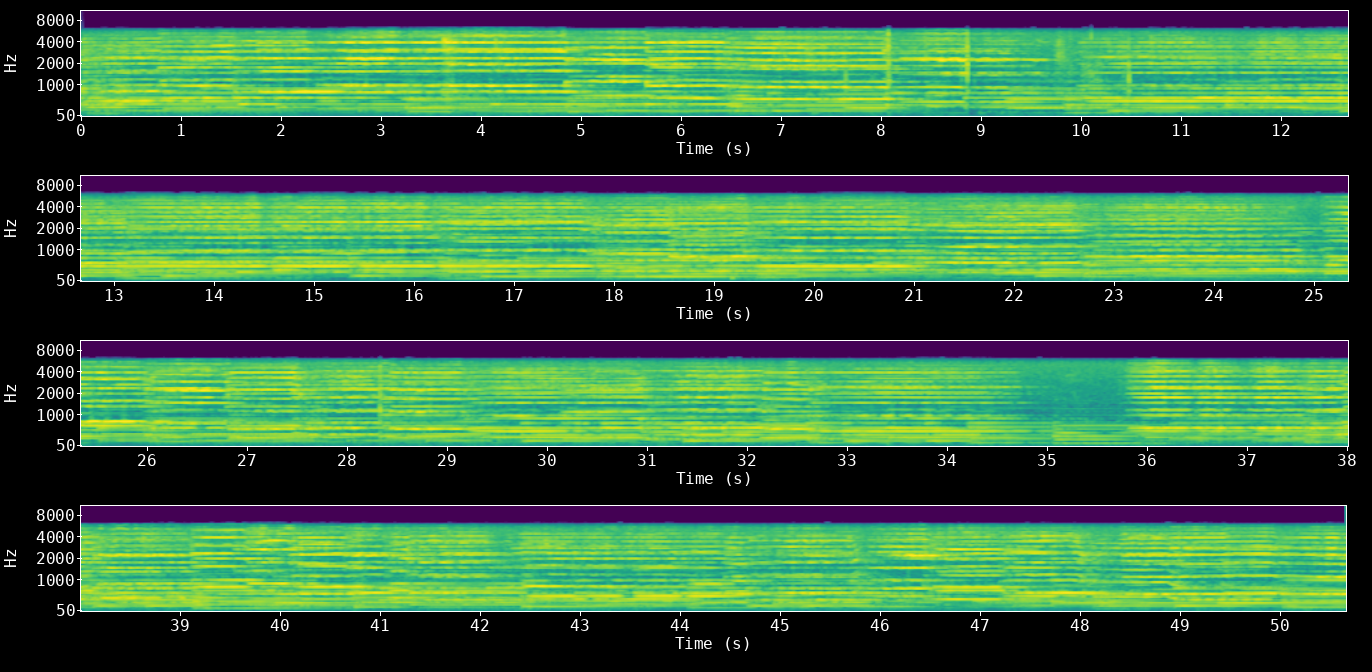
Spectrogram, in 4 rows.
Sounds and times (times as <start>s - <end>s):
Violin, fiddle: 0.0s - 50.6s.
